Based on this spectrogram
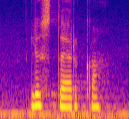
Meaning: diminutive of лю́стра (ljústra)
- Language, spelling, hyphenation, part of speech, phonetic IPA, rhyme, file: Belarusian, люстэрка, лю‧стэр‧ка, noun, [lʲuˈstɛrka], -ɛrka, Be-люстэрка.ogg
